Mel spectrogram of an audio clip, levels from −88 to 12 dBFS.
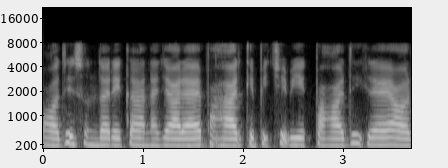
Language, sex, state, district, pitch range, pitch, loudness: Hindi, female, Himachal Pradesh, Shimla, 185-195 Hz, 190 Hz, -18 LUFS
